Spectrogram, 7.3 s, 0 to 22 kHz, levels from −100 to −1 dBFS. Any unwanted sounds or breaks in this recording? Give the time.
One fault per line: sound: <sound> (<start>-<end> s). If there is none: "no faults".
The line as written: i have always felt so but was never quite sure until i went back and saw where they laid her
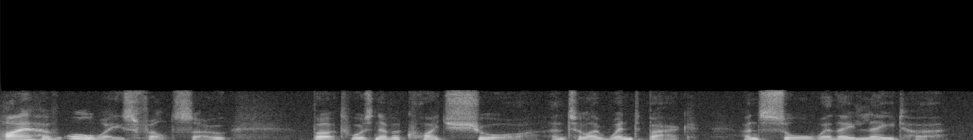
no faults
